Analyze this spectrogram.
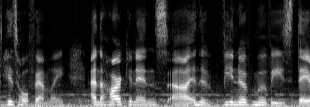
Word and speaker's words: Harkonnen: the two great houses, the Harkonnens, and yes, I'm using the more Finnish pronunciation now, thank you, Marilyn, and the Atreides.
